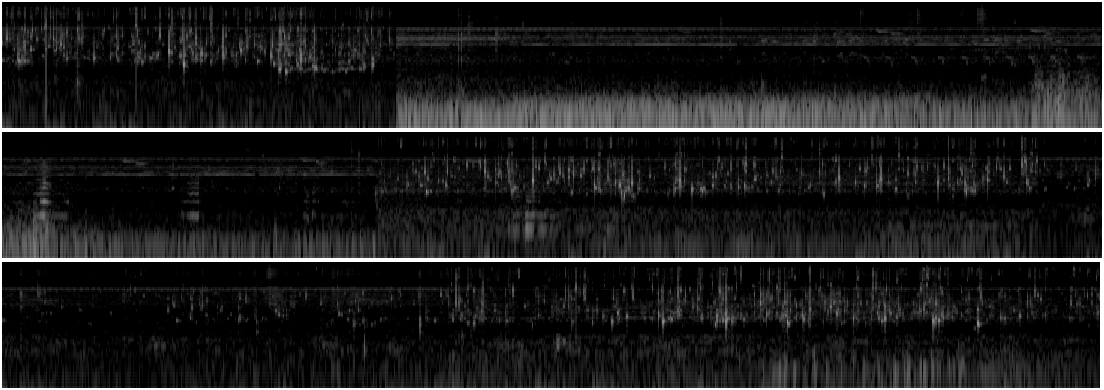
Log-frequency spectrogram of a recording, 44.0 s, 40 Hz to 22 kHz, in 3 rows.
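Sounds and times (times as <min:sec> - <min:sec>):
water trickling and dripping: 0:00.0 - 0:16.1, 0:16.9 - 0:43.9
faint low rumble: 0:05.3 - 0:16.4
steady high-pitched tones: 0:05.3 - 0:19.6.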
